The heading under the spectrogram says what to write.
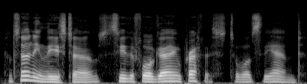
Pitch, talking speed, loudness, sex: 130 Hz, 195 wpm, -17 LUFS, male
